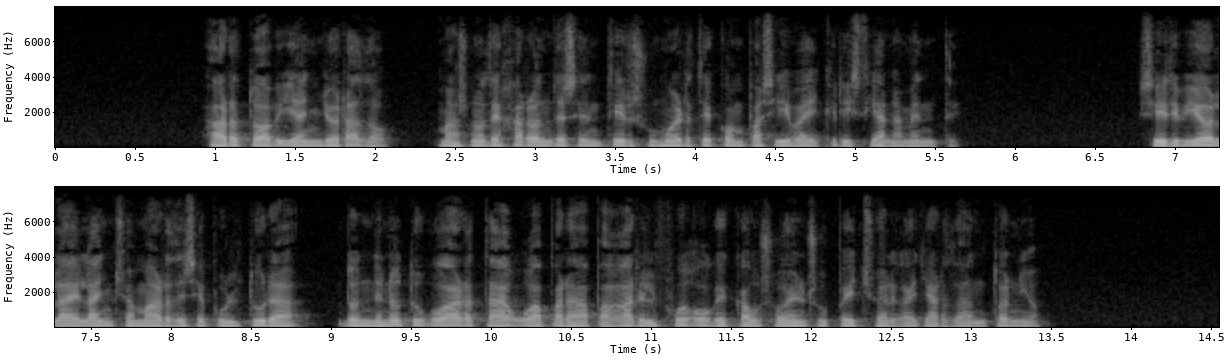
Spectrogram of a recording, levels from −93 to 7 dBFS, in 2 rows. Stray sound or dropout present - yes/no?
no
